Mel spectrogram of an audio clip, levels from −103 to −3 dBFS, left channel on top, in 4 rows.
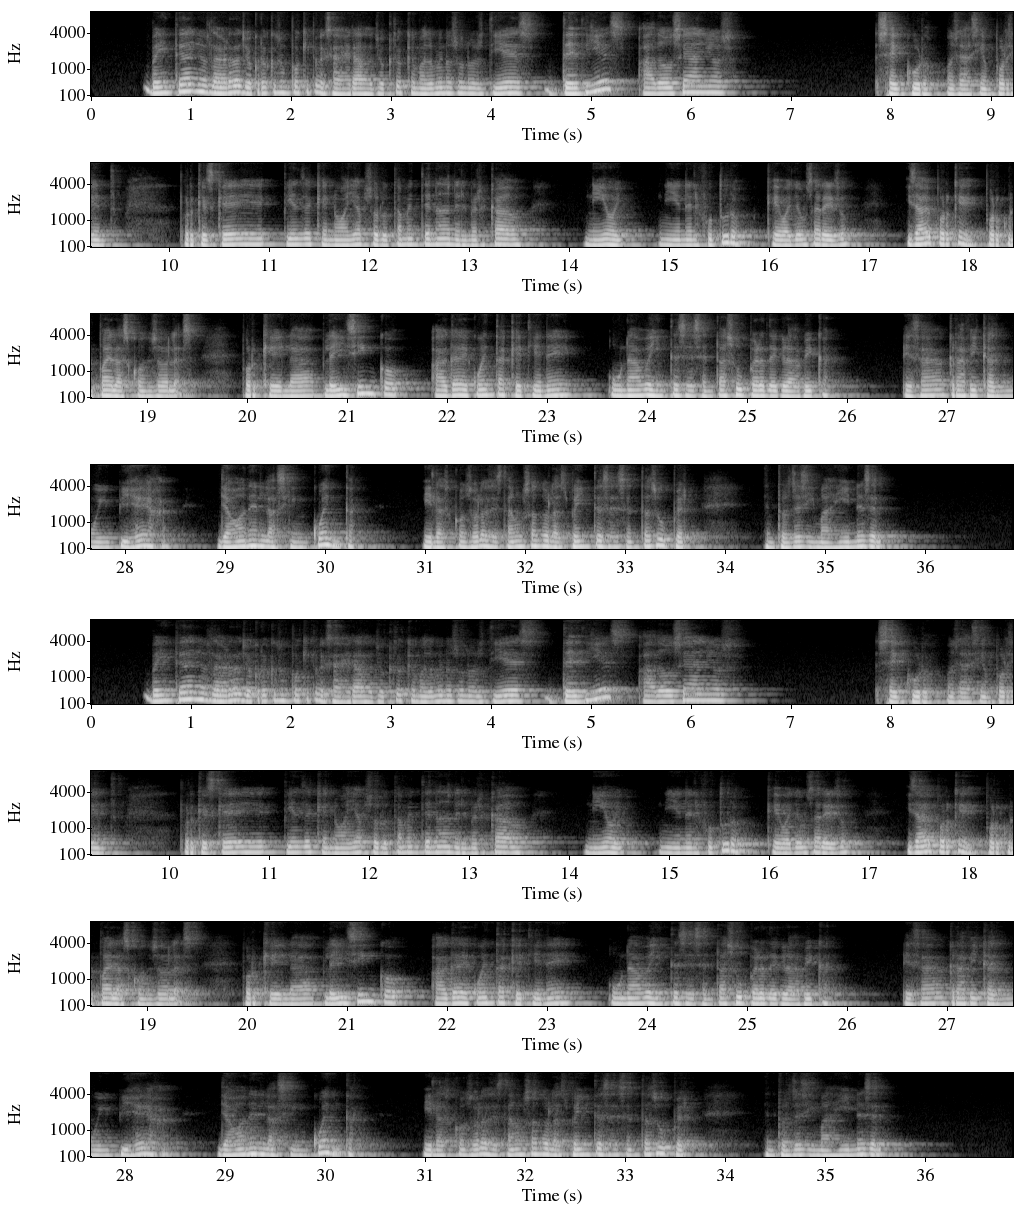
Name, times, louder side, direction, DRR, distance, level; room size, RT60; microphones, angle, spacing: voice 1, 0.5-6.4 7.9-9.5 10.2-13.5 14.2-14.6 14.9-15.7 16.0-16.8 17.4-19.4 20.0-21.5 21.9-23.3 23.6-25.8 26.6-28.5 28.9-30.3 31.0-33.7 34.4-35.6, left 2 dB, 35° left, 8 dB, 0.6 m, -25 dB
13.0 x 13.0 x 3.6 m, 0.76 s
head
